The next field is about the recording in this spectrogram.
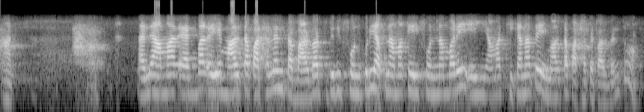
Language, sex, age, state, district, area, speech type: Bengali, female, 45-60, West Bengal, Paschim Bardhaman, urban, conversation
